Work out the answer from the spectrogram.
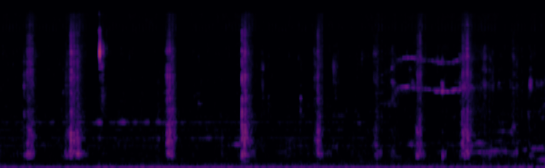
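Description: Faint, irregular wet mouth clicks of chewing a mouthful of rice and raw vegetables with the mouth closed, a click every half second to second.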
